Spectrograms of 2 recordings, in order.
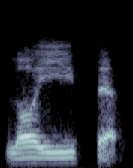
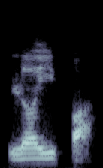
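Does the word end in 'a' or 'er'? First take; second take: er; a. First: The word ends with an 'er' sound. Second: The word ends with an 'a' sound.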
